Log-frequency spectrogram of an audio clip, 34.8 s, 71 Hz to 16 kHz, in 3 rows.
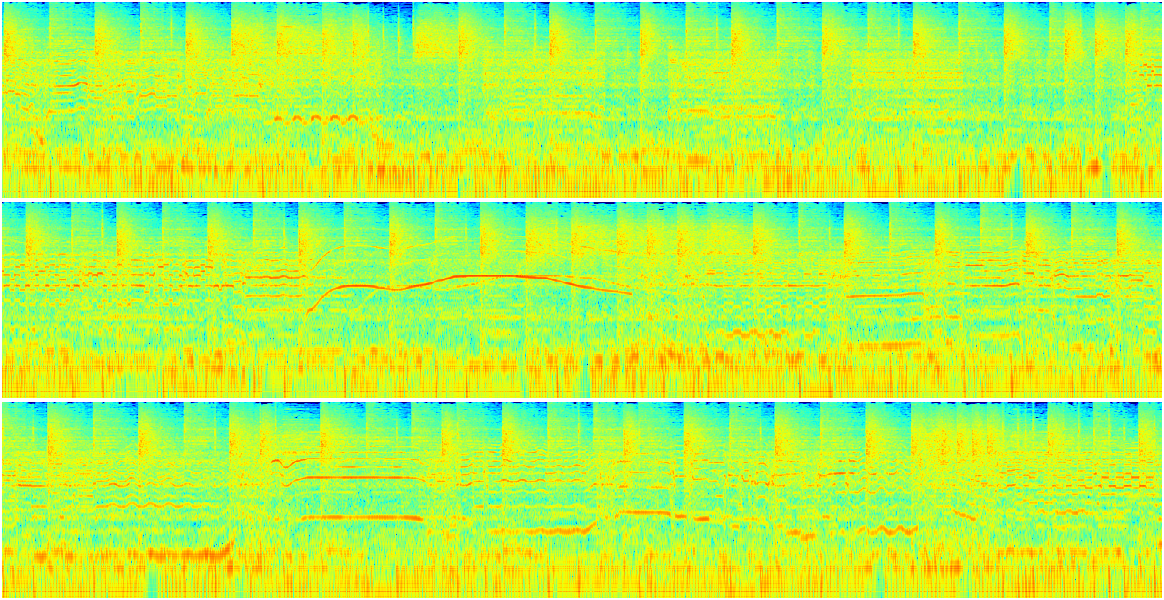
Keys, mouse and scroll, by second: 33.0-34.0 alt+drag.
